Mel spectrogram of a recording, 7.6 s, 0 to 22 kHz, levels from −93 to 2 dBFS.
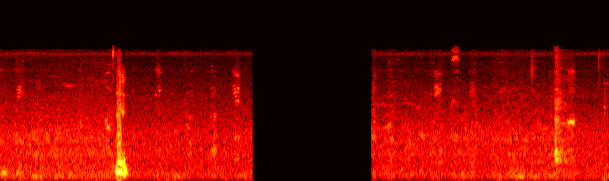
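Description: At 1.46 s the speech hits a microphone overload that lasts until 1.52 s. The peaks run about 5 dB past the converter's ceiling, and roughly a third of the samples in that stretch get their tops sheared flat. You hear it as a short, harsh crackle riding on the loudest part of the syllable. The likely cause is the mic's input volume being set too hot, so the peaks have nowhere left to go.

Right in the middle of that, at 1.47 s, there's a microphone volume step-down. The level drops by about 3 dB in one go, and everything after it sits quieter, both the speech and the room behind it. It lands just after the distorted peak, which fits the call software likely noticing the clipping and pulling the device's input gain down a notch to stop it.

Then at 3.15 s the sound just stops dead. It's a playback stall of about 1.49 s, and the audio doesn't pick up again until 4.65 s. It's a hard cut into silence mid-flow rather than a fade. 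The likely cause is the player running dry on data or its thread getting blocked, leaving the output with nothing to play until it recovered.

All of this comes through the Bluetooth mSBC headset path, so nothing reaches above about 8 kHz and there's a faint grain on the louder moments.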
